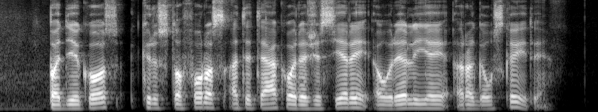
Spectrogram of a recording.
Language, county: Lithuanian, Marijampolė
